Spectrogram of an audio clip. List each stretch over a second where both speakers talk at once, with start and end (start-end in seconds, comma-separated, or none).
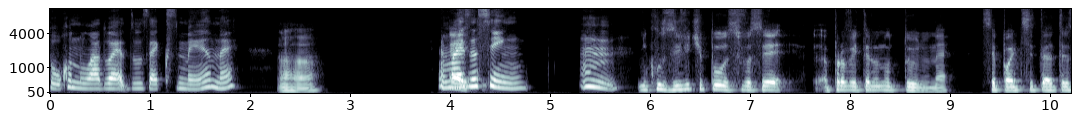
none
